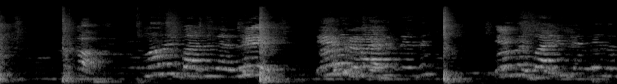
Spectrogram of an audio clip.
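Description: A wooden cricket bat strikes the ball with a sharp knock at the very start, followed by a few more sharp knocks. Between the knocks, children's voices shout and talk excitedly.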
